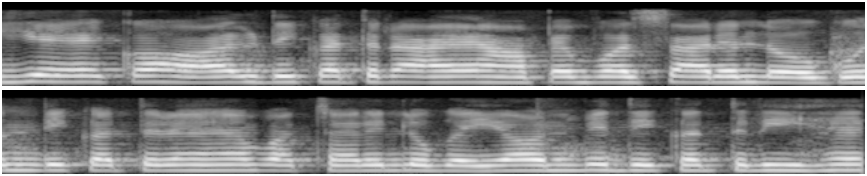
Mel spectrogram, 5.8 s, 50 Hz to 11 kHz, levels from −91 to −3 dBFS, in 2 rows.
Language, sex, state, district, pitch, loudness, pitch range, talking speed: Hindi, female, Chhattisgarh, Bilaspur, 215 Hz, -14 LUFS, 210-220 Hz, 220 wpm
